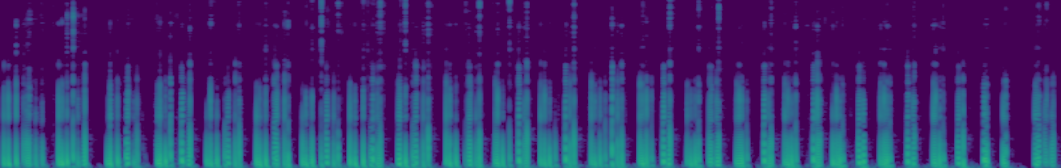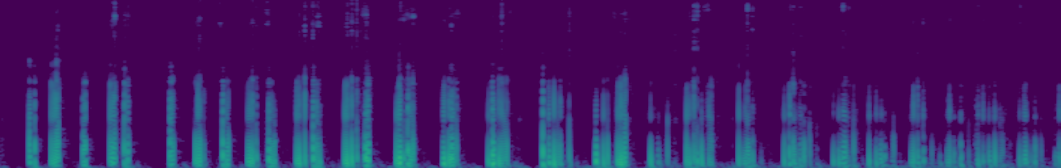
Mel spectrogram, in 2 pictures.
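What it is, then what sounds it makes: Cork lid, deep bass tapping. A cork lid is tapped rapidly and unevenly, giving a dense run of short, dull, bass-heavy knocks. Each knock dies away almost instantly, with a brief pause around the middle before the tapping resumes.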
